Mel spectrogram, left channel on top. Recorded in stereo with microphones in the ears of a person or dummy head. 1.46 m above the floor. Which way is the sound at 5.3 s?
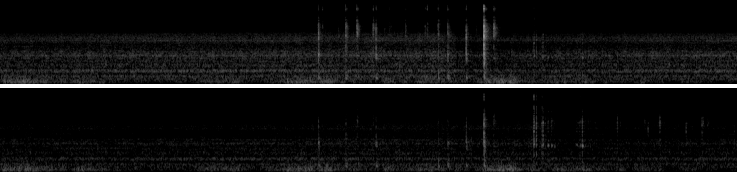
40° right (ahead or behind).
